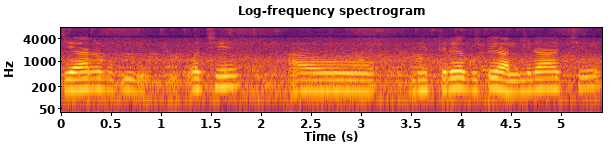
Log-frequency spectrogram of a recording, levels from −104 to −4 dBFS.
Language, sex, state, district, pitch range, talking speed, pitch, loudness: Odia, female, Odisha, Sambalpur, 160-175 Hz, 90 wpm, 165 Hz, -18 LUFS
